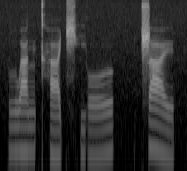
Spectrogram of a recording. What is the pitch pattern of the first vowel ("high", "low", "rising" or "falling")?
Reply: high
